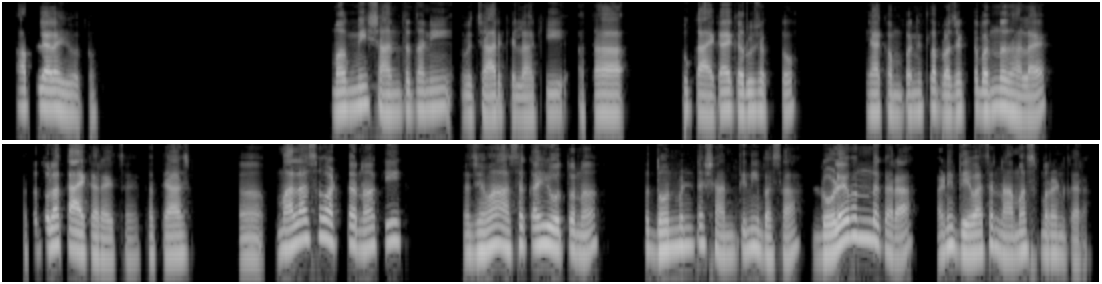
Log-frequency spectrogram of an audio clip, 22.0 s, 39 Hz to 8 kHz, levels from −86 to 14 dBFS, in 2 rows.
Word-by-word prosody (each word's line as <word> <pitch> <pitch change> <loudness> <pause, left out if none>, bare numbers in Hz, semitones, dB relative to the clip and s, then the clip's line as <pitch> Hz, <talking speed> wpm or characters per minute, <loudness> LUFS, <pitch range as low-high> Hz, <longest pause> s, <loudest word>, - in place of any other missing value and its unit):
आपल्यालाही 135 -1 +2
होतो. 110 0 -8 2.4
मग 130 +1 +3
मी 150 +2 +1
शांततेने 130 +1 -2 0.2
विचार 110 0 -1
केला 105 -1 -2
की 115 +2 -7 0.2
"आता 115 +1 +1 0.6
तू 130 - -5
काय-काय 115 +3 +2
करू 120 0 0
शकतो? 125 0 -5 0.8
या 120 - +2
कंपनीतला 120 +3 -3
प्रोजेक्ट 120 0 -2
तर - - -2
बंद 130 +2 +2
झाला 110 -4 +2
आहे. 110 - +2 0.8
आता 120 +4 -14
तुला 160 +2 +5
काय 135 -3 +6
करायचं 105 -3 -3
आहे?" 105 - -10
तर - - -4
त्या 115 0 +2 0.6
अ, 110 0 -3 0.2
मला 150 +7 +5
असं 210 +2 +1
वाटतं 180 -5 +2
ना 150 +2 +2
की 190 +2 0 0.7
जेव्हा 145 +6 +4
असं 145 +4 0
काही 165 +2 +5
होतं 140 -4 +3
ना, 120 +4 0 0.5
तर - - -3
2 135 +2 +4
मिनिटं 160 +2 0
शांतीने 135 +2 -2
बसा, 110 0 -3 0.3
डोळे 130 +11 +7
बंद 215 -3 +3
करा 120 -2 0 0.3
आणि 155 +7 +1
देवाचं 125 +5 +2
नामस्मरण 120 0 -1
करा. 100 0 -8
125 Hz, 135 wpm, -21 LUFS, 115-140 Hz, 2.4 s, डोळे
